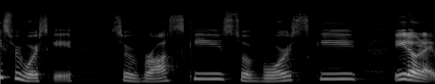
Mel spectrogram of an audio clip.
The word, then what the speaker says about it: Swarovski: How do you say Swarovski?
